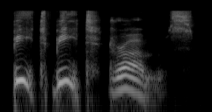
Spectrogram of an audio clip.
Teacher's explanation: Spondee, that's two stresses in a row.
